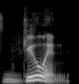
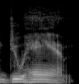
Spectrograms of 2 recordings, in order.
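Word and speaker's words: Doohan: It's Dan. Yeah. I hate it when people say Duhan.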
